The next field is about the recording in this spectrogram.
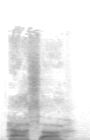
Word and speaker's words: Asa: Asa. And that's really how it's pronounced, Asa.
